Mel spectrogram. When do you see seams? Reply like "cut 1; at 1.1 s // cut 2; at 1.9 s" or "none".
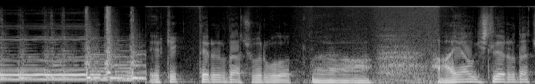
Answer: cut 1; at 1.5 s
